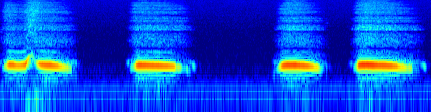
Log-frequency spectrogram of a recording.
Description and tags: Man Doing Dove Call
A man doing a dove call with his hands.
birds, call, dove, bird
